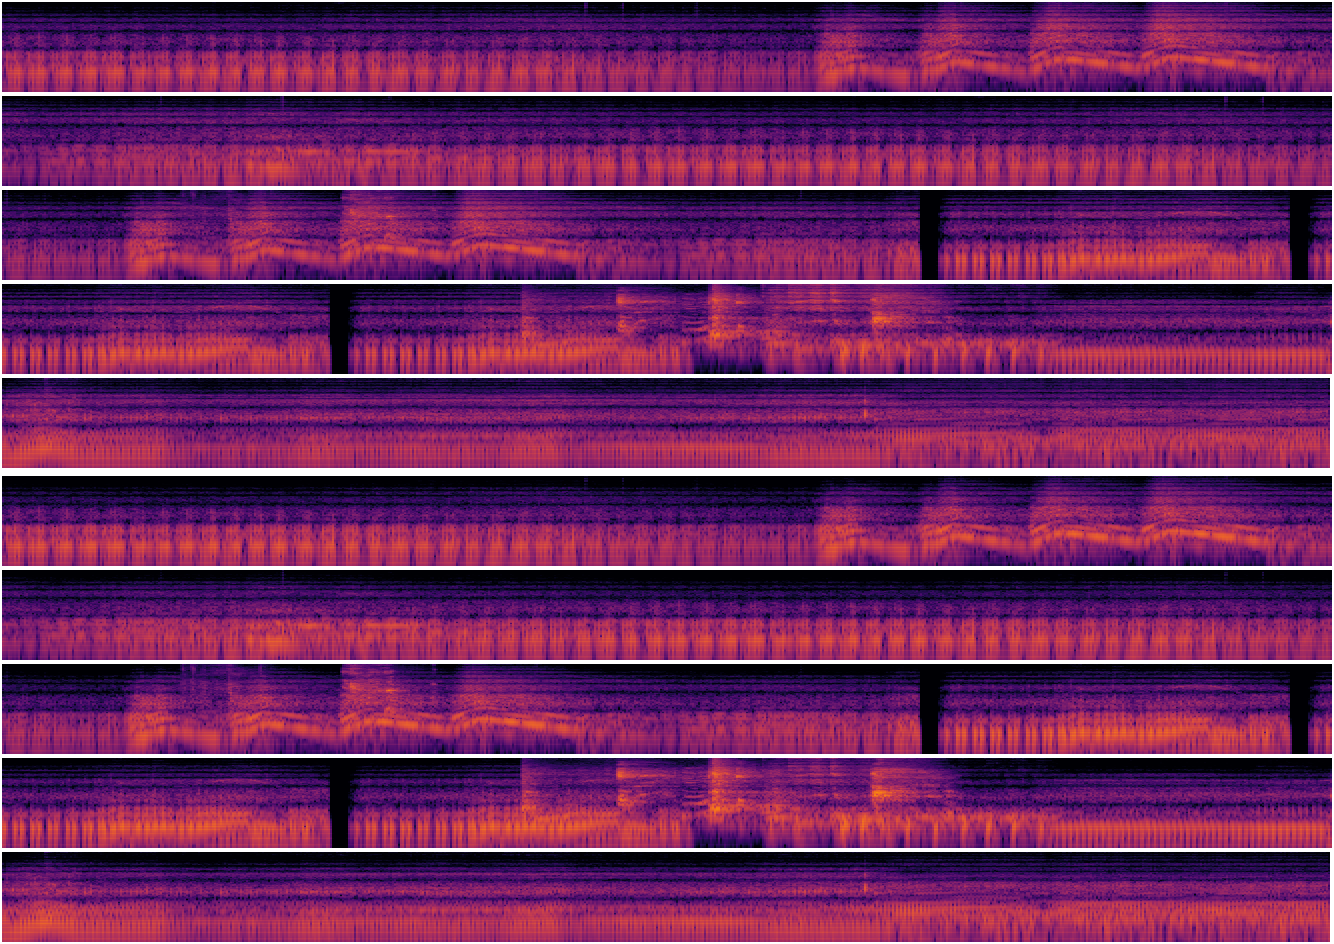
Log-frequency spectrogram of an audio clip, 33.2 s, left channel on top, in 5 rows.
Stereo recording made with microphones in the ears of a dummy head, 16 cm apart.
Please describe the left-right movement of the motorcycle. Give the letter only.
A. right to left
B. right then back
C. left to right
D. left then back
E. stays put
E.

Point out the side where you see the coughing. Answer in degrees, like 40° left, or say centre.
centre.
